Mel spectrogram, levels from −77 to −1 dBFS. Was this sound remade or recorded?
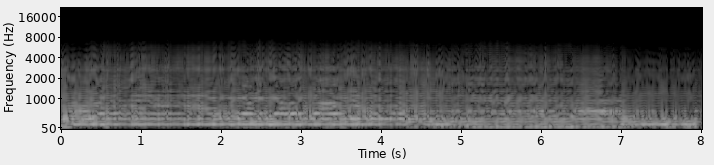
remade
